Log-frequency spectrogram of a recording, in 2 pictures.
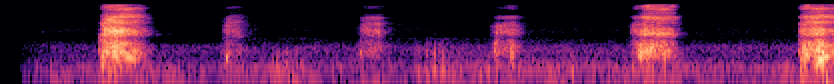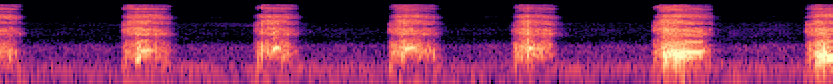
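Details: Oyeng, a cat, coughing in a fast run of harsh, breathy bursts, about eleven in eight seconds, a few faint small puffs early on, then louder evenly spaced hacks, with a quiet low background.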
